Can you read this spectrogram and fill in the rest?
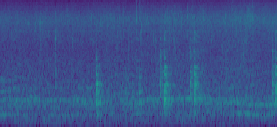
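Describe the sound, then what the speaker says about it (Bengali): Ground cumin, coriander, turmeric and red chili powders fry and get stirred in a pan for Bangladeshi bhuna khichuri, giving a steady soft sizzle with a few scraping stir strokes at intervals and no talking. "মশলাগুলো ভালো করে কষে নিতে হবে।"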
